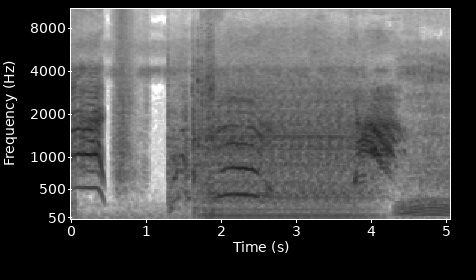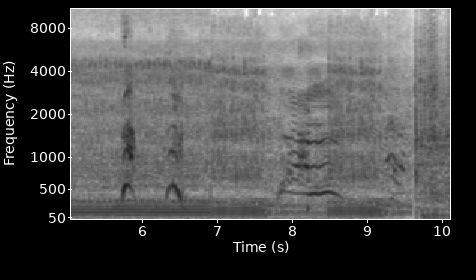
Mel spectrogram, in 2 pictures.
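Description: An engine starts with a low rumble, then runs at a steady pitch for about five seconds with two brief breaks near the end. Short gliding vocal exclamations sound over it.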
